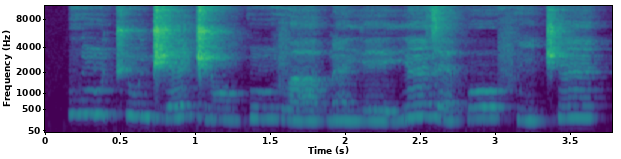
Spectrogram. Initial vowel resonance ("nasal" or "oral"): nasal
